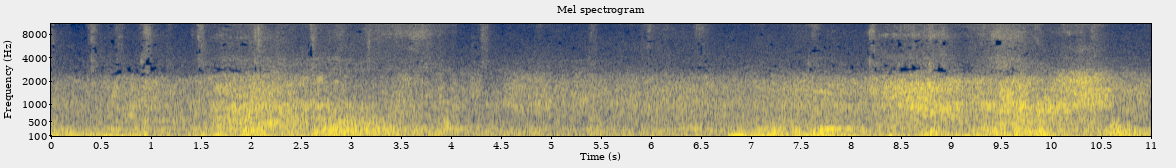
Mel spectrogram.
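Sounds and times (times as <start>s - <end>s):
footsteps on wet cobblestones: 0.0s - 11.0s.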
